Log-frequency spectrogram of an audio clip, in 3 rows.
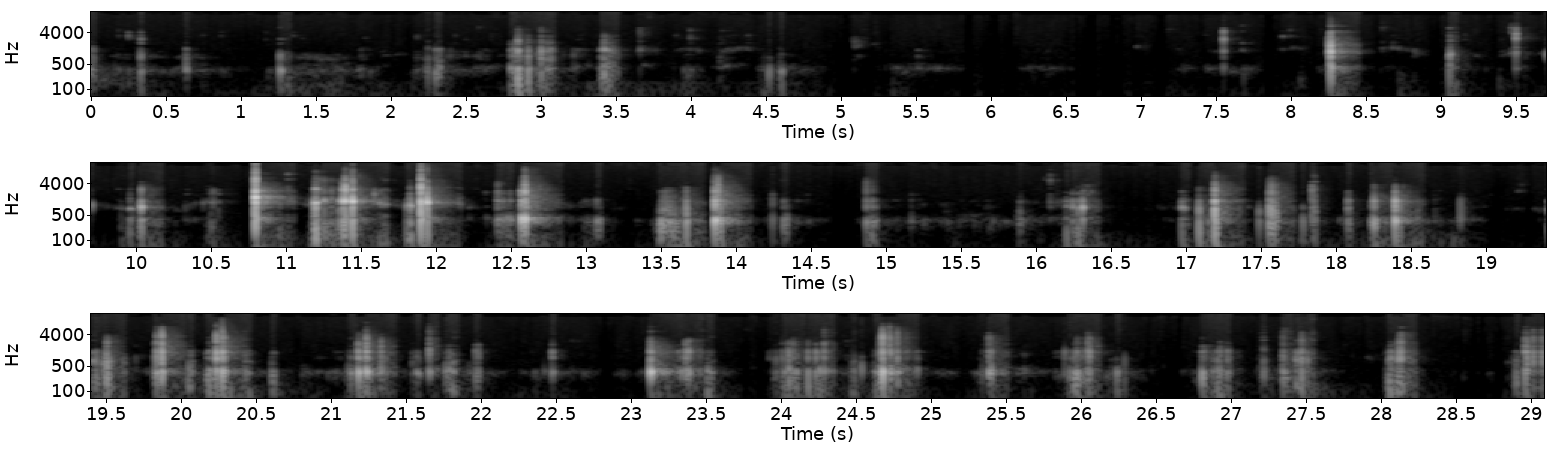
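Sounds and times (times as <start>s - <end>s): chalk crunching as chewed: 7.6s - 15.3s, 15.9s - 28.4s.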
